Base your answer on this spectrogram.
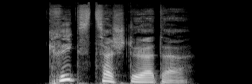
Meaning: inflection of kriegszerstört: 1. strong/mixed nominative masculine singular 2. strong genitive/dative feminine singular 3. strong genitive plural
- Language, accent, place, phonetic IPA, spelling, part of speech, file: German, Germany, Berlin, [ˈkʁiːkst͡sɛɐ̯ˌʃtøːɐ̯tɐ], kriegszerstörter, adjective, De-kriegszerstörter.ogg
